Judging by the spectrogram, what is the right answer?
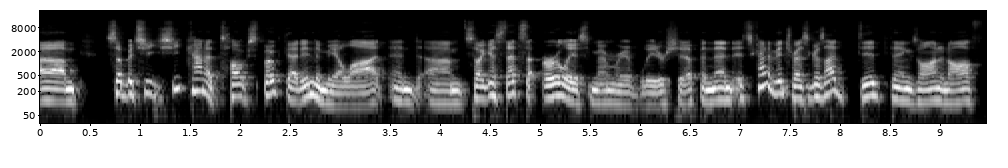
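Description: Speaking with an American accent, a man at medium pitch makes very wide pitch swings. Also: fairly quick pace, hardly any pauses. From Philadelphia, US. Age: 50s. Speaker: law firm CEO. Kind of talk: interview.

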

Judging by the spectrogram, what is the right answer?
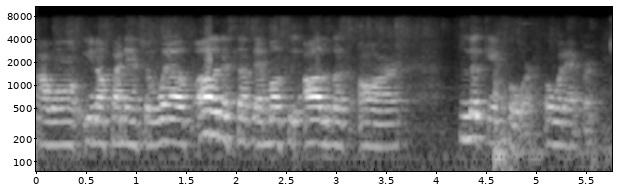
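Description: A woman's fairly low, fairly quick voice with fairly even intonation, audible room echo and noticeable background noise. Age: 30s. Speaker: podcast co-host. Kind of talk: casual chat.

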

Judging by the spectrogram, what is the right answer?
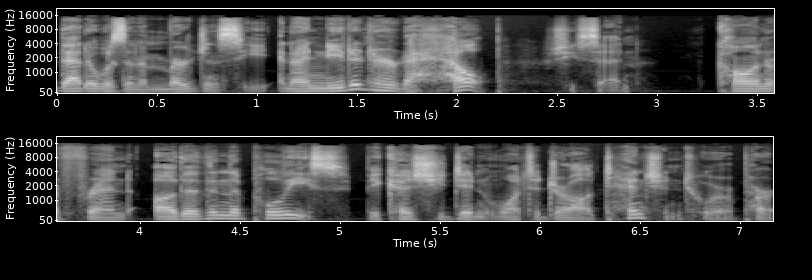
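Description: An unforced reading voice set against a hushed background

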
